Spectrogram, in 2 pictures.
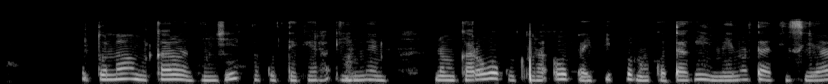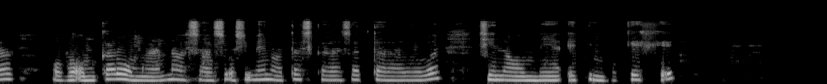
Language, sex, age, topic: Oshiwambo, female, 25-35, agriculture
